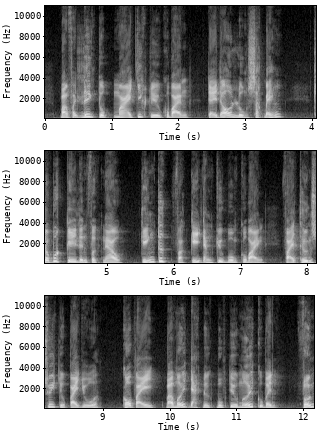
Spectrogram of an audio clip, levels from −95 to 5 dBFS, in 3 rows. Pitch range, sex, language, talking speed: 115-160 Hz, male, Vietnamese, 230 wpm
